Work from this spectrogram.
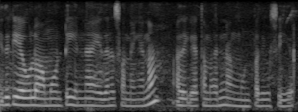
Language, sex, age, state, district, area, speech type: Tamil, female, 45-60, Tamil Nadu, Kallakurichi, urban, spontaneous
